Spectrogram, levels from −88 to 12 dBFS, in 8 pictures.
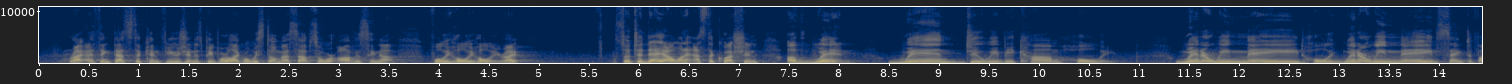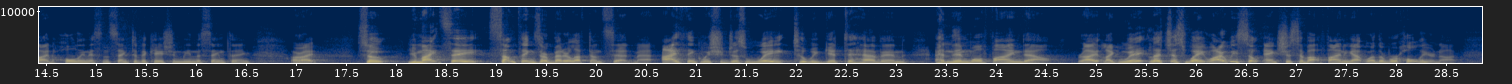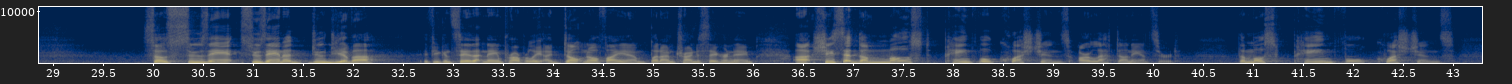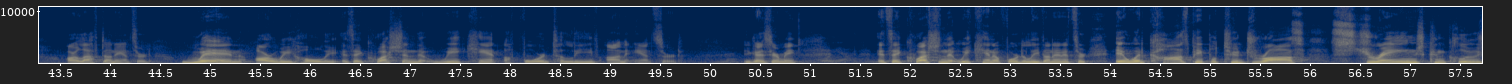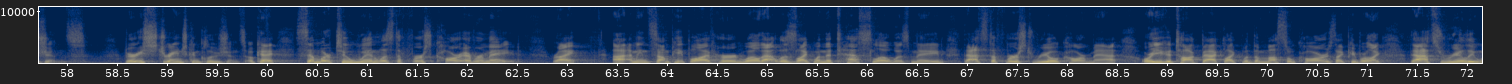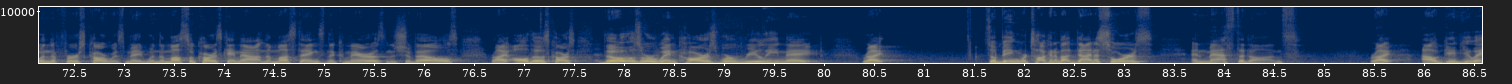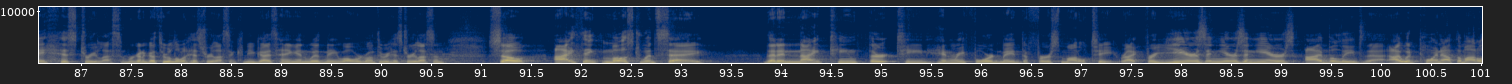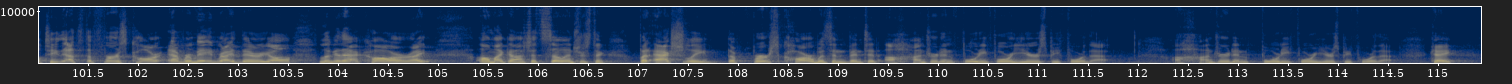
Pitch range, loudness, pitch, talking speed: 135-190 Hz, -26 LUFS, 160 Hz, 190 wpm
